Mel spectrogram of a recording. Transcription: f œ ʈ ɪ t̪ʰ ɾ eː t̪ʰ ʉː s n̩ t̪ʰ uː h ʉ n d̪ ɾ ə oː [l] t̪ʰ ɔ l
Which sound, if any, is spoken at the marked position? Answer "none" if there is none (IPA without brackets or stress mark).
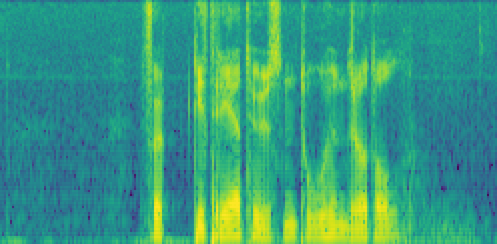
none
